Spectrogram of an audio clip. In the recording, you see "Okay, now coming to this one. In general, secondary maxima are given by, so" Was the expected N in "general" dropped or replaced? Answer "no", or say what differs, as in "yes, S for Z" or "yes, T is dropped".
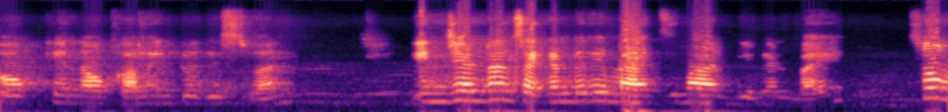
no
